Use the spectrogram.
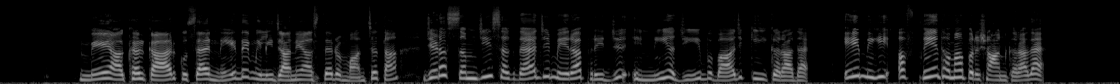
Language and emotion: Dogri, happy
